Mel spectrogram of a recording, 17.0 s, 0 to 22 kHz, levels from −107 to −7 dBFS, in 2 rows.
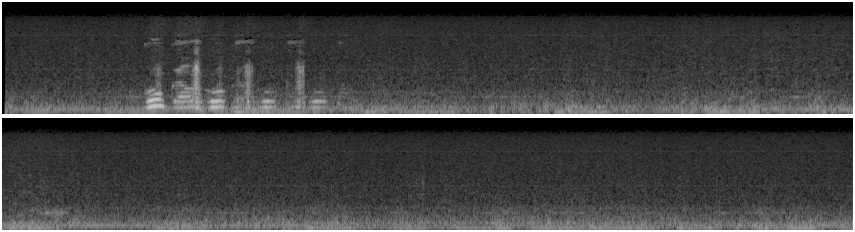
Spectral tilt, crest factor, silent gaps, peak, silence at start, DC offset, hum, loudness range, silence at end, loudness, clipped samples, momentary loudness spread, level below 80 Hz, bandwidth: -6 dB/octave; 26 dB; none; -22 dBFS; 0.05 s; under 0.1%; 60 Hz at -60 dBFS; 15 LU; 0 s; -50 LUFS; under 0.1%; 18 LU; -62 dBFS; 15.5 kHz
